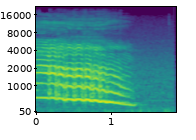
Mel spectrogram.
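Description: A person imitates a horse with a single loud, wavering whinny-like vocal cry that slides downward and cuts off after about a second and a half, close to the microphone.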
